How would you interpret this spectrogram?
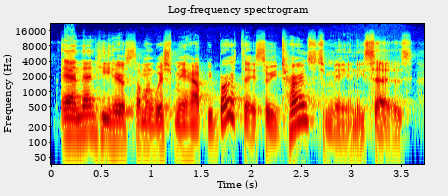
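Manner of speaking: ordinary delivery, nothing marked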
